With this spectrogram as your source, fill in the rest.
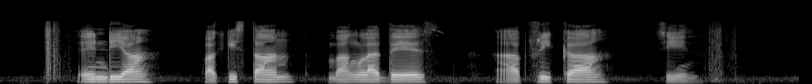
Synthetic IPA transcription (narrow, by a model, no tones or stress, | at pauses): iɳɖija | pakist̪an | baŋlad̪es | a̰pʰɾika | t͡ʃin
